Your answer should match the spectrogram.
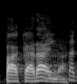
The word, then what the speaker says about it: Pacaraima: ¿Se pronuncia así? Pacaraima.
